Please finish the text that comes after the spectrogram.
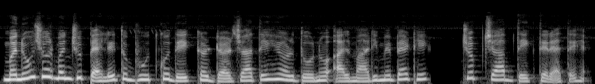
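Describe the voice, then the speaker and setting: Female storyteller, scripted cartoon narration, mid-pitched voice, dry recording. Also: animated, normal speed, a little mellow, no echo, highs cut off.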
